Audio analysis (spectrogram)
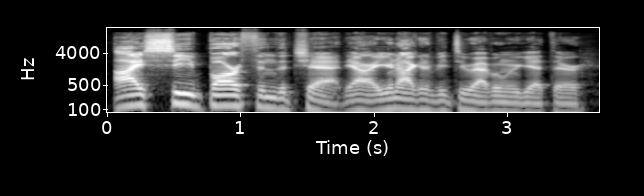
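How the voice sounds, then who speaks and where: A man's voice: low-pitched, lively intonation, brisk, pushed and bright, clean tone. A man hosting a livestream, chatting casually and thinking aloud in a jokey, self-deprecating way. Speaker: streamer, video host. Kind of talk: casual livestream chat while setting up.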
